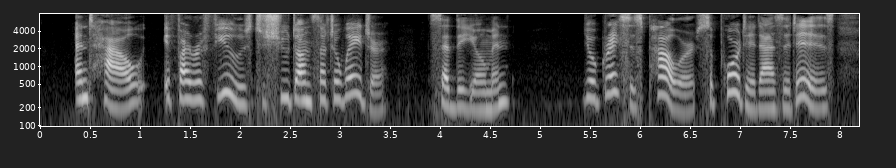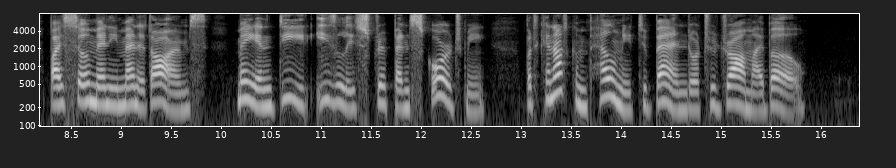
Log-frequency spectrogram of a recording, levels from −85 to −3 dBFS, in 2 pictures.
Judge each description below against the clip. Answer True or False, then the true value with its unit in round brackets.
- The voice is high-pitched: True (230 Hz)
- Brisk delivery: False (160 wpm)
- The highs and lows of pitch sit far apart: True (5.9 semitones)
